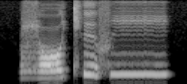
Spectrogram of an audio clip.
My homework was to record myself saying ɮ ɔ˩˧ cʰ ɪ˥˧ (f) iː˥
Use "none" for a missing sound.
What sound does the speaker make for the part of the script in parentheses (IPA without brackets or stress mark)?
f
